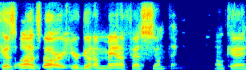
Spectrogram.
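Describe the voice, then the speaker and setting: Here a man speaks at a moderate pace with lively intonation. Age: 60s. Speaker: paranormal podcast host. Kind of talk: casual chat.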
